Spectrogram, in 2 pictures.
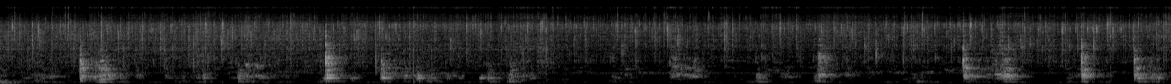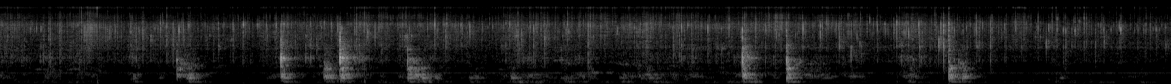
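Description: Peanuts roast in a hot pan over a low flame for peanut chutney, giving a steady close sizzle broken by repeated sharp scraping clicks as they are stirred and turned, with no talking.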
